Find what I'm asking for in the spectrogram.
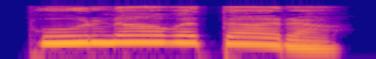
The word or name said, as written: ಪೂರ್ಣಾವತಾರ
